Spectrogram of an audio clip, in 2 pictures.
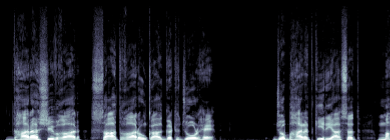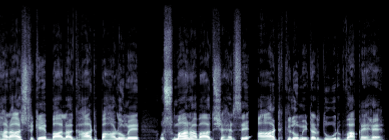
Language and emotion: Urdu, neutral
